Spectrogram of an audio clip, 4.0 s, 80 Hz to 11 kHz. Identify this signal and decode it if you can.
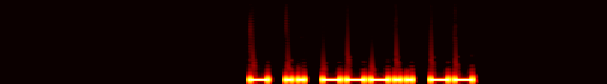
Morse code, heard as a keyed tone, about 30 wpm, 700 Hz. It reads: TI8M
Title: DXCC-100 Call Signs - 4 Characters - Repeated 2x - 30wpm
